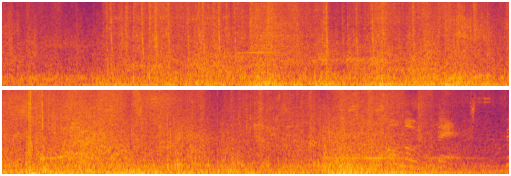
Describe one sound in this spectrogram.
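Rapid gunshots fire in a video game.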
